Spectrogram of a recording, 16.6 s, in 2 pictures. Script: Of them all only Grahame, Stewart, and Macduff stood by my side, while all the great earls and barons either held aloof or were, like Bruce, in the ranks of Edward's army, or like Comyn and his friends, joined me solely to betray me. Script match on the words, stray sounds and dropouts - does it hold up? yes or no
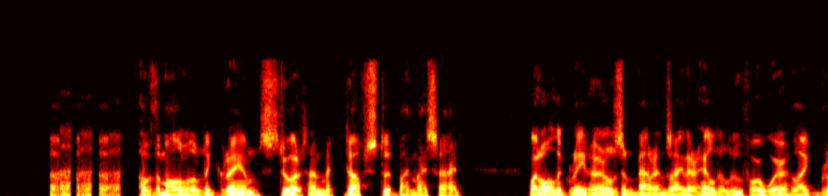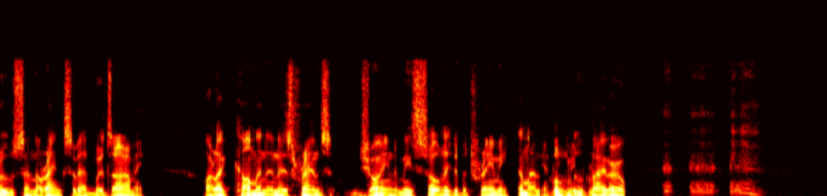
no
